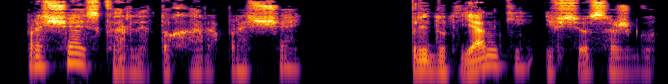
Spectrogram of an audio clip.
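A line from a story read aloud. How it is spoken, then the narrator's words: Inner whisper. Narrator (Russian): кровная часть ее души шептала ей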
